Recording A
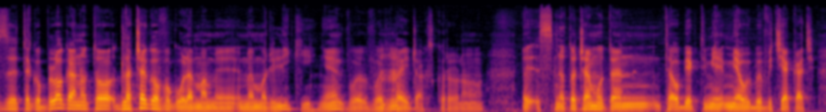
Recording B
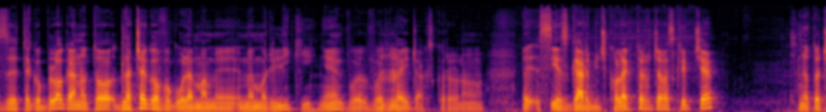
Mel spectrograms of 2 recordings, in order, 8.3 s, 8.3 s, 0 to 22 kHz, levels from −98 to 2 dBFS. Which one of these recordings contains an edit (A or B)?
A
